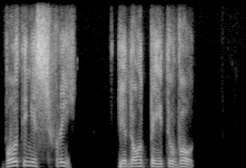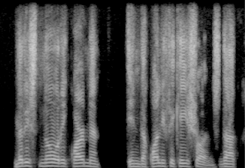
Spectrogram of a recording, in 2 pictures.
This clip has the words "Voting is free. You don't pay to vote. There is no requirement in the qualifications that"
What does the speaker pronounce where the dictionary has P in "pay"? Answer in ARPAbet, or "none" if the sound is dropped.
P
